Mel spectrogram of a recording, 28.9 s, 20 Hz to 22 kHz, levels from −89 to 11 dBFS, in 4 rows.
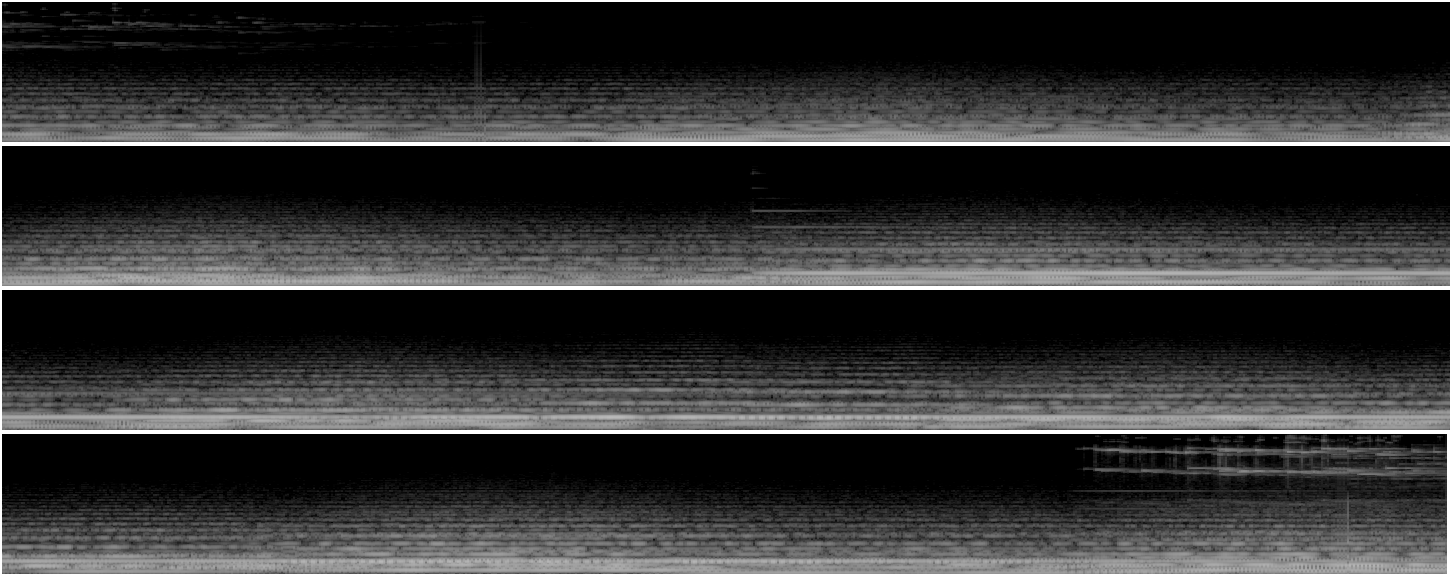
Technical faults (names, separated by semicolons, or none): Bluetooth stutter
